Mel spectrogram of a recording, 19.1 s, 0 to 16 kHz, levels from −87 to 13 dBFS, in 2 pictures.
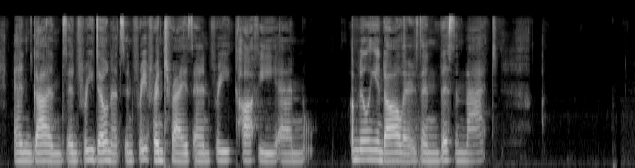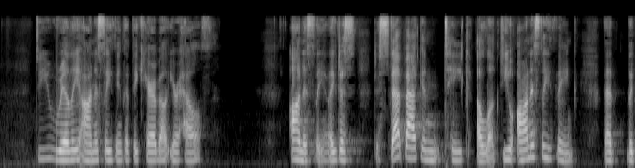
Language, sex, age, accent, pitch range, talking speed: English, female, 20-39, American, 180-200 Hz, 150 wpm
